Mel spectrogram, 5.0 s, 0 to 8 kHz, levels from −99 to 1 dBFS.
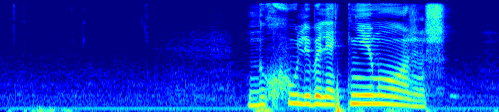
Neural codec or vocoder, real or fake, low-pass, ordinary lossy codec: none; real; 7.2 kHz; none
